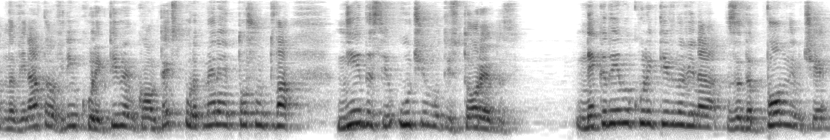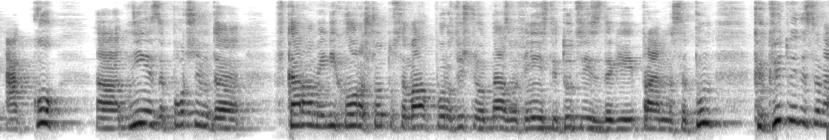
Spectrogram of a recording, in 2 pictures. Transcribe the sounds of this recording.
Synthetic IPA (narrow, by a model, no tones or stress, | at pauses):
nɐvinat̪əvɐfɛd̪inkolɛk̚t̪ivɛnkɔnt̪ɛkst̪spoɾɛt̪mɛnɛt̪ɔt͡ʃnot̪ovaniɛd̪ɐsɛʔut͡ʃimot̪ist̪ɔɾijət̪əsi̥ | nɛkəd̪ɐimɐkolɛk̚t̪ivnɐvinazɐd̪ɐpɔmnɛmt͡ʃɛɐkɔ | niɛzɐpɔt͡ʃnɛmd̪ɐ | fkaɾvɐmɛinixɔɾəʃt̪ɔt̪osɐmalˠkʊ̥poɾɐzlit͡ʃniot̪nasvɐfɛd̪iːnst̪it̪ut̪siːzɐd̪ɐɡipɾavimnɐsɐp̪unkɐkvit̪oid̪ɐsɐn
